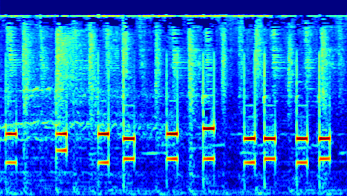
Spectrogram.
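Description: A rapid sequence of about eleven electronic keypad tones, each a short two-pitch beep, punched in quick uneven rhythm as a phone number is dialed, clear with no speech.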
